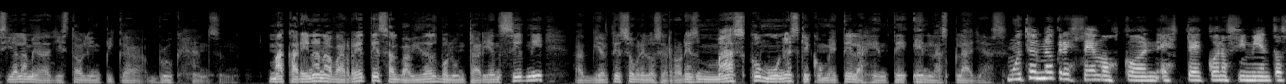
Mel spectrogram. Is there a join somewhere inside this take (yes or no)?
no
